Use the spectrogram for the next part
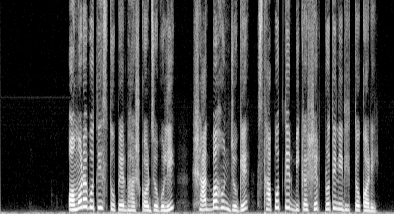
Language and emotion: Bengali, neutral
